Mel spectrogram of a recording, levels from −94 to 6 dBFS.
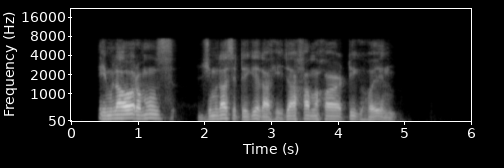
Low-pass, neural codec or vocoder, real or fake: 7.2 kHz; codec, 16 kHz, 0.8 kbps, ZipCodec; fake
